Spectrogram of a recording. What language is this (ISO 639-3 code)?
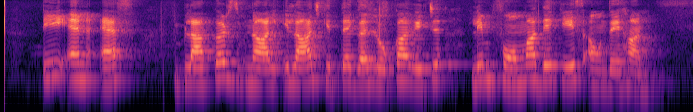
pan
